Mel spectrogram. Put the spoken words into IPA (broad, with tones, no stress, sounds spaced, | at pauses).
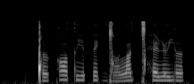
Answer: ǃ ɵ˨ k ɔ˦ t i˧ θ e˧ ɡ͡ǀ ɵ˨ lˠ i˦ ǀʰ ɛ˦ ɳ ɨ˦ j ə˦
